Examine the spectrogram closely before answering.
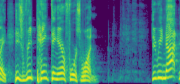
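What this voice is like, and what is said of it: Usual voice. Nothing is said of it.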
